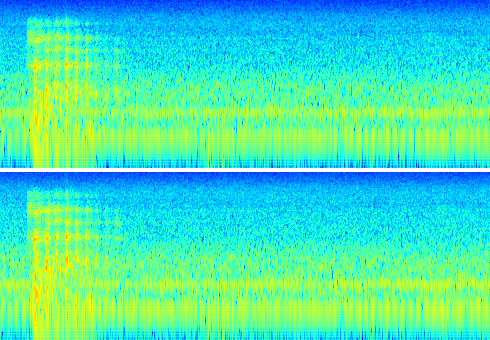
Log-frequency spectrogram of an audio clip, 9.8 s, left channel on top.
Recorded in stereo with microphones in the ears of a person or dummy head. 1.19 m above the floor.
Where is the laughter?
5° right (ahead or behind), 0.9 m; by 2.4 s 15° left (ahead or behind), 1.7 m.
